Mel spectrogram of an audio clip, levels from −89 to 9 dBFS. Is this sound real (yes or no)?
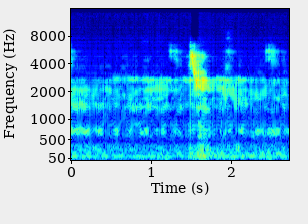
no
